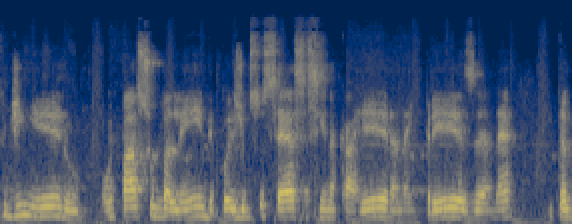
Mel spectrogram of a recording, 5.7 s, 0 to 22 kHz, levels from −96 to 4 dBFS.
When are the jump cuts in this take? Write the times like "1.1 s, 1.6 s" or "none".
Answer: 1.1 s, 1.6 s, 2.5 s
